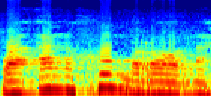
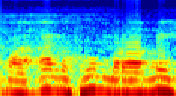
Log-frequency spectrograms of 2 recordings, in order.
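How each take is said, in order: First: The name ends with an 'a' vowel. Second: The name ends with an 'i' vowel. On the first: The speaker calls it right. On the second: The speaker calls it wrong.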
